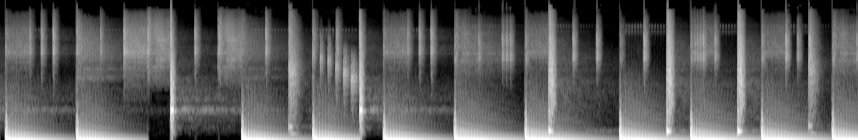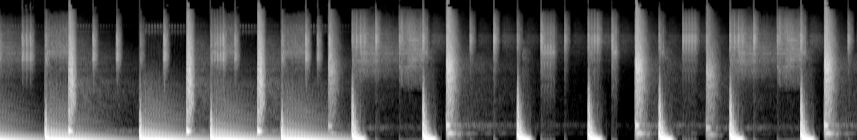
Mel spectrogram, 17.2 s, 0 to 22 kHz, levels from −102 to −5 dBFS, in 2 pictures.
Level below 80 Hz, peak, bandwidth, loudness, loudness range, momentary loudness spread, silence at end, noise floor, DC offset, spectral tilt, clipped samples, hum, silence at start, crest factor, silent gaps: -10 dBFS; 0 dBFS; 14.5 kHz; -14 LUFS; 2 LU; 14 LU; 0.25 s; -39 dBFS; under 0.1%; -5.5 dB/octave; under 0.1%; none; 0.05 s; 10 dB; none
